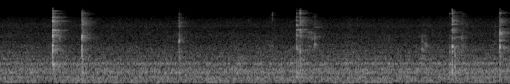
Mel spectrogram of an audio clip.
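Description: Metal utensils clink and scrape irregularly against a dish while ingredients for a deep-fried black pomfret are mixed, with a handful of sharp, close taps over a steady low background.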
